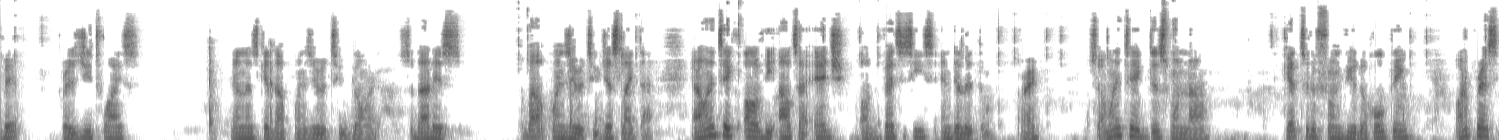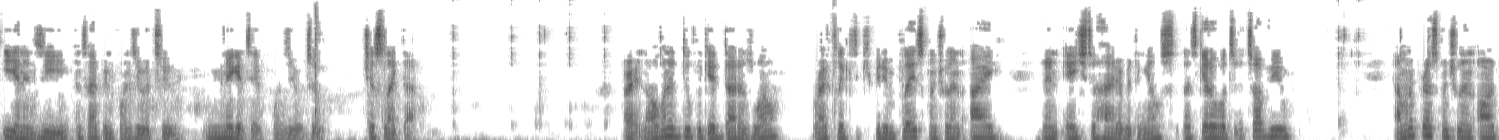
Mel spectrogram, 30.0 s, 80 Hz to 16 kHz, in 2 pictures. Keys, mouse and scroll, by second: 0.1 shift+middle click, 0.5 g, 5.3 shift+click, 5.5-6.0 scroll down 2, 6.2 shift+middle click, 6.5-7.3 scroll up 1, 7.3 alt+right click, 8.0 shift+middle click, 9.2 x, 10.0 shift+middle click, 10.4 scroll down 1, 10.5 middle click, 10.7 scroll up 1, 11.1 middle click, 11.7 right click, 13.1 middle click, 13.1 KP_1, 13.9-14.7 scroll up 5, 14.1 shift+middle click, 14.7 shift+middle click, 15.1 e, 18.2 Return, 19.2-19.8 scroll down 2, 19.8-20.4 scroll down 1, 20.4 scroll down 1, 20.4-22.5 middle drag, 20.9 scroll down 2, 21.7-22.5 scroll up 2, 22.5 shift+d, 23.3-24.6 right drag, 24.6 ctrl+i, 25.6 h, 27.1 KP_7, 28.1 scroll down 2, 28.4 shift+middle click, 28.7-29.0 scroll up 2, 29.0 shift+middle click, 29.8 ctrl+r.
